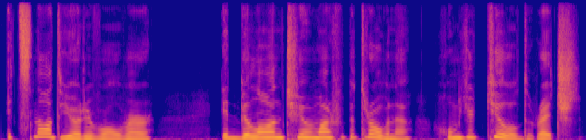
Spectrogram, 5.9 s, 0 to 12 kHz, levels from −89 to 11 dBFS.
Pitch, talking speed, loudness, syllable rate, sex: 220 Hz, 135 wpm, -18 LUFS, 4.6 syllables/s, female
